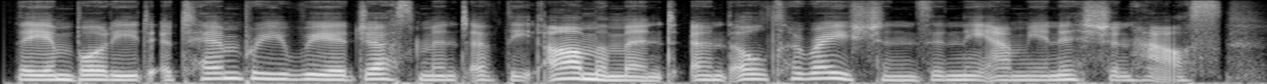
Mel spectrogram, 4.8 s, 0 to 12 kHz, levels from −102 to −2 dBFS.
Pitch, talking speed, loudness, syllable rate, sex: 180 Hz, 175 wpm, -18 LUFS, 6.9 syllables/s, female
